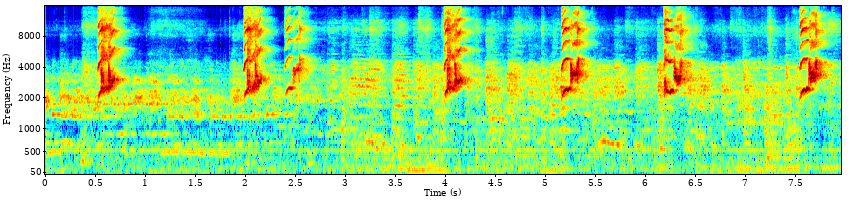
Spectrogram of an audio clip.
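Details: Lovebird, blue ice colour variety, uttering sharp, shrill, buzzy squawks repeated roughly every second in a steady series, with faint constant tones running in the background.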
